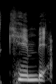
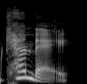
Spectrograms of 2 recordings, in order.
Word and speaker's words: Keembert: And so it was spelled K-E-E-M-B-E-R-T. And correct French pronunciation of his name is Kimber. – Oh. – Right? – Yeah. Yeah. Yeah. – But that's not a Creole pronunciation. So no one called him Kimber. – Yeah. – They called him Kembe in the orphanage. – I see. – Because that's more of the Creole pronunciation.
